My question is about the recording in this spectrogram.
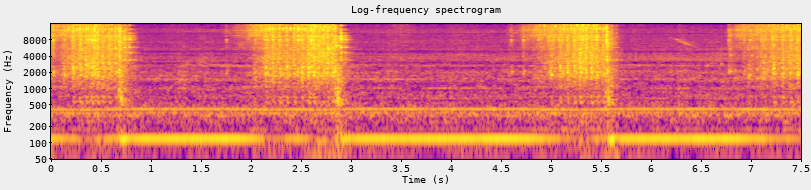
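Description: Sewing machine edge-stitching satin fabric in several short runs over a steady motor hum.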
